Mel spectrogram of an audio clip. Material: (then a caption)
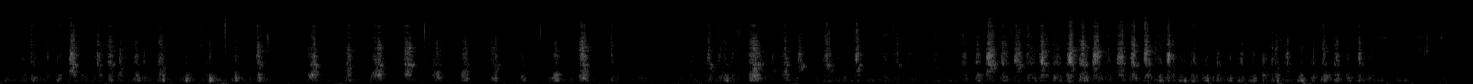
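Coated paper. A pointed wooden stylus, held in the fingers, scratches across a flat, solid, roughly A4-size black-coated scratch-art sheet over rainbow foil lying on a table. Quick, irregular rasping strokes come in bursts with brief pauses. The scratching grows denser and busier toward the end, with a dry, bright, papery hiss.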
